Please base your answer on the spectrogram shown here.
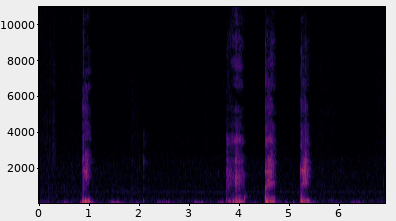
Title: So this coughing fit happened at 2am. Make it stop.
